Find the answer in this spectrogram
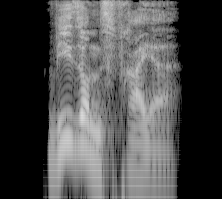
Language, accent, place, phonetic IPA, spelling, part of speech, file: German, Germany, Berlin, [ˈviːzʊmsˌfʁaɪ̯ə], visumsfreie, adjective, De-visumsfreie.ogg
- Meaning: inflection of visumsfrei: 1. strong/mixed nominative/accusative feminine singular 2. strong nominative/accusative plural 3. weak nominative all-gender singular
